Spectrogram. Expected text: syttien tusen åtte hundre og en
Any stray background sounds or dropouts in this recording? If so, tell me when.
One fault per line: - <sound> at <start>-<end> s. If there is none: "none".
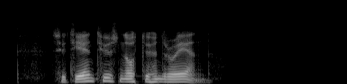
none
